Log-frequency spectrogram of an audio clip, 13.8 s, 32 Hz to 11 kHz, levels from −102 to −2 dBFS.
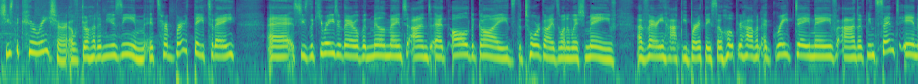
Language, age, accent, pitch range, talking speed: English, 30-49, Irish, 195-235 Hz, 205 wpm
